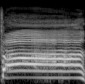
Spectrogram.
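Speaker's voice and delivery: loud high-pitched screaming. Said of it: "I started screaming".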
